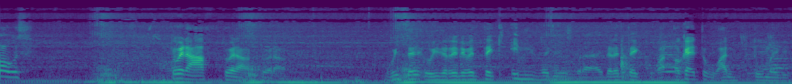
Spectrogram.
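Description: A car engine revs loudly in short bursts.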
